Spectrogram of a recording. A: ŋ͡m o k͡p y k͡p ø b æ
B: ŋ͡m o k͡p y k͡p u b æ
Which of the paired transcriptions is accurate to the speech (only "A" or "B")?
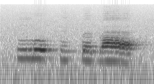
A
